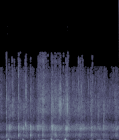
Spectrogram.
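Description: A crowd applauds, a steady patter of many hands clapping together at moderate volume, somewhat distant, with no voices standing out.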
